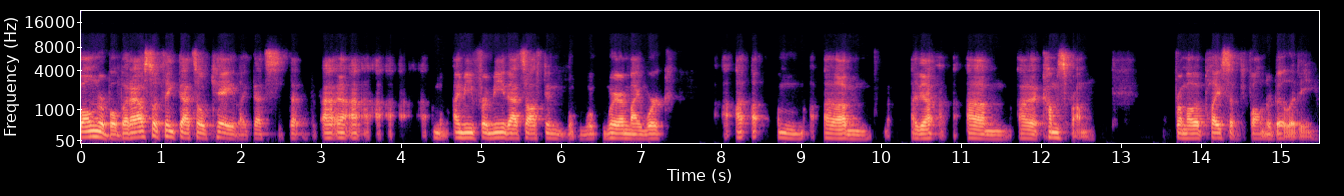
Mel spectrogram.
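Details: Adult man who stutters (stammers), speaking in an interview; word and phrase repetitions audible; stuttering.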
